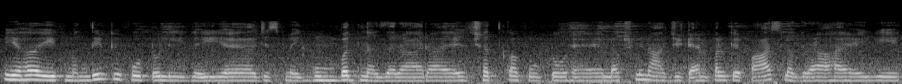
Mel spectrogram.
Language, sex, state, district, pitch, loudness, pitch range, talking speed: Hindi, male, Rajasthan, Bikaner, 180 Hz, -18 LUFS, 175-195 Hz, 185 wpm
